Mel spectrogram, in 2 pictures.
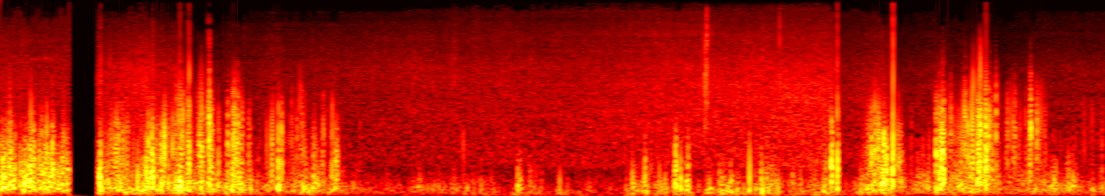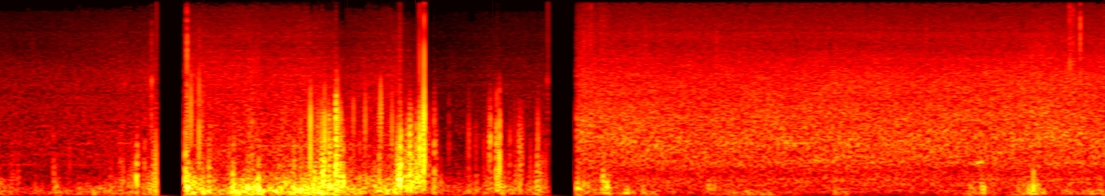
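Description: Strong gusty wind on a coastal path near Sunderland, England, buffets the microphone, roaring and rumbling in uneven bursts with brief drops to near silence.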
